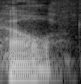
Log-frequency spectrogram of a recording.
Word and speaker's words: HAL: Da kommuniziert der Astronaut, ich glaube die ganze zweite Filmhälfte, mit seinem äh, Zentralcomputer im Raumschiff und der heißt Hell. H-A-L, aber natürlich bewusst doppeldeutig als Hell, Hölle ausgesprochen.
